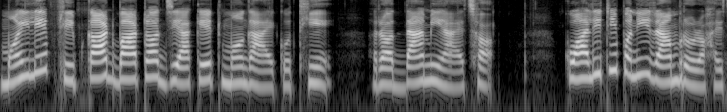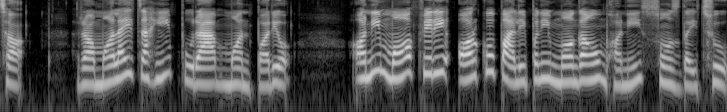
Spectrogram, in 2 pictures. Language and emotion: Nepali, neutral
